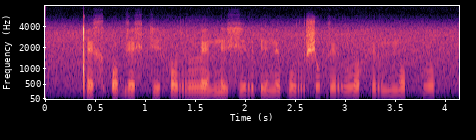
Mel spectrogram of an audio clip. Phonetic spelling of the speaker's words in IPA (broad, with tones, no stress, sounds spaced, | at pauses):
ǃ e˥˩ x ʔ o˥˩ ɡ e˥˩ x k i˥˩ h o˥˩ r lː e˥˩ nː i˥˩ x i˨˦ r ʔ i˥˩ n ɪ˥˩ p u˥˩ r ʃ ʊ˨˦ k ɪ˨˦ r lː ʊ˥˩ h ɪ˨˦ r nː o˥˩ kː ʊ˨˦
